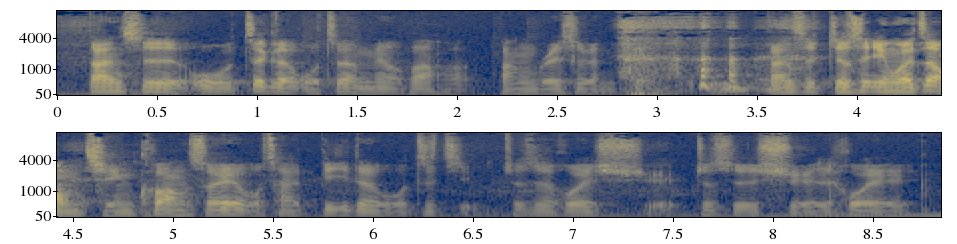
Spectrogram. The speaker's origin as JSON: {"language": "Chinese", "region": "Tainan", "country": "Taiwan", "accent": "Tainan accent", "moved": "yes", "said": "我们台南讲腔"}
